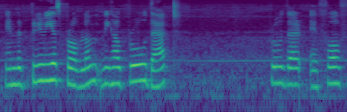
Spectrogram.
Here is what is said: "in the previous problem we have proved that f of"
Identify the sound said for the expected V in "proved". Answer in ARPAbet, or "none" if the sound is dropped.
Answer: P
